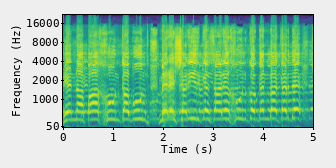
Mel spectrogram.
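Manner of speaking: high, loud, mounting alarm; urgent inner resolve. Acted. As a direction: think aloud with rising desperation. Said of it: "दिल में फौरन ख्याल आया". (बेचैनी से ऊँची होती आवाज़)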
